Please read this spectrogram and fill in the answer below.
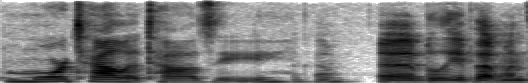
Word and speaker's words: Mortalitasi: Is Mortalitasi? Is that how you say it? Mortalitazi.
